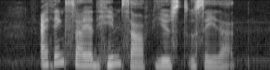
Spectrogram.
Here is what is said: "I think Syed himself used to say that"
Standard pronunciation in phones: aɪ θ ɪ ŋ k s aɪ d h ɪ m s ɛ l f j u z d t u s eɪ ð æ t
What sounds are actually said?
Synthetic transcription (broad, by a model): aɪ θ ɪ ŋ k s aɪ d h ɪ m s ɛ l f j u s t u s eɪ ð æ t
